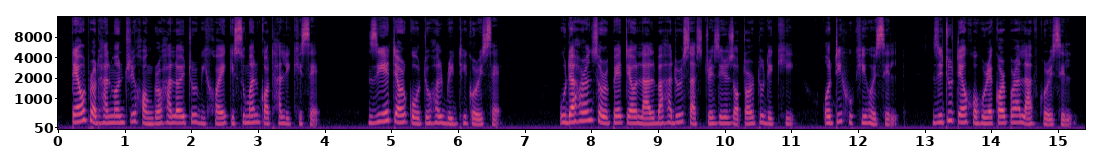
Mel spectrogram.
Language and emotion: Assamese, neutral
